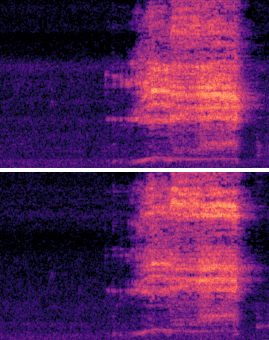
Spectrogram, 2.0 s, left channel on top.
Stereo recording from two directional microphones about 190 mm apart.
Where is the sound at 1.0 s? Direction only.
10° right (ahead or behind).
